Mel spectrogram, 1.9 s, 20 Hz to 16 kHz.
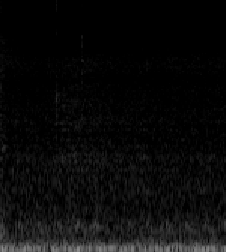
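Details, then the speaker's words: Great Wall Hover 4D20 diesel, first kilometres after head gasket and scored-cylinder repair, driven gently without load: low, even rumble with no knocks, ticks or whine over road noise; engine runs perfectly. "мотор работает прекрасно никаких замечаний в общем-то"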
